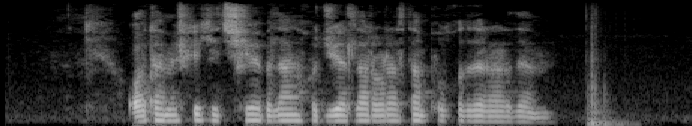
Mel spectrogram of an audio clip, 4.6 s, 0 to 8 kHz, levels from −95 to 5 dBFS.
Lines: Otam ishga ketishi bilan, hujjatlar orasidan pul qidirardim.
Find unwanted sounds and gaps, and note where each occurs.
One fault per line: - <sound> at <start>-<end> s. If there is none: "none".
- thud at 3.9-4.3 s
